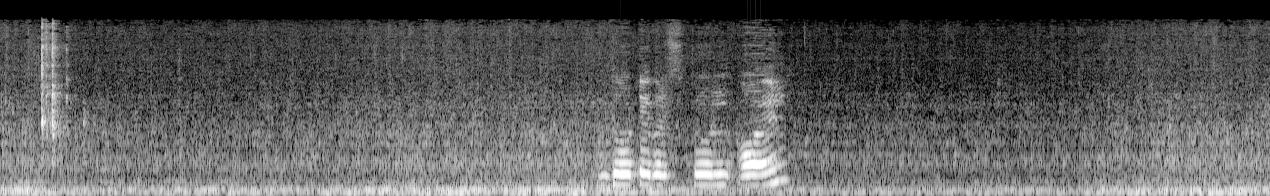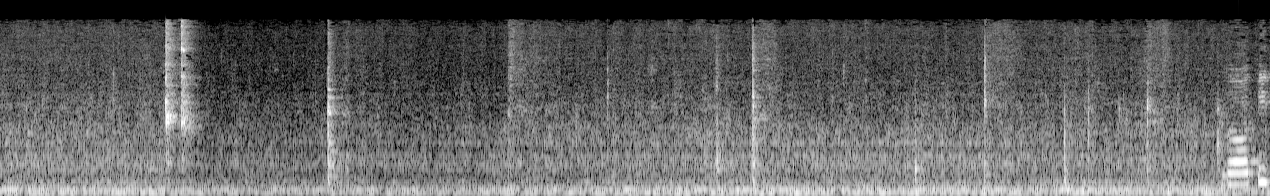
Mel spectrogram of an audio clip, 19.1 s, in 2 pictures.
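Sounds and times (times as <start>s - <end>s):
meat sizzling and bubbling: 0.0s - 19.0s
wooden spatula stirring: 13.3s - 19.0s.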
